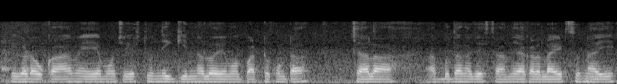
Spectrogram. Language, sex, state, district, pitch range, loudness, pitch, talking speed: Telugu, male, Andhra Pradesh, Visakhapatnam, 120-125 Hz, -16 LUFS, 125 Hz, 145 wpm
